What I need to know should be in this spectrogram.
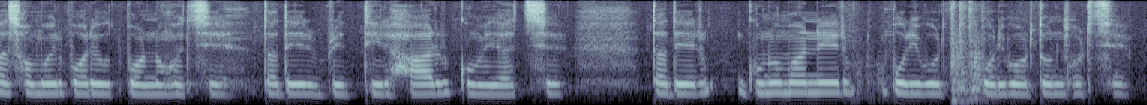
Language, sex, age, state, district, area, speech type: Bengali, female, 18-30, West Bengal, Hooghly, urban, spontaneous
